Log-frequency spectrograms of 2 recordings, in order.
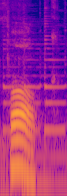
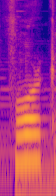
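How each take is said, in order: First: The r sound is left silent. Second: The r sound is clearly pronounced. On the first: The speaker calls it right. "आर के sound को silent करेंगे" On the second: The speaker calls it wrong. "इसे आप फोर्क नहीं बोलेंगे"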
